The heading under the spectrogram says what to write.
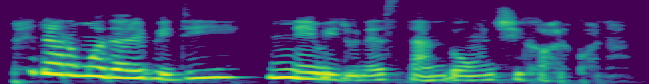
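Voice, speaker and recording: A woman reading a bedtime story with a husky, breathy voice. Her pitch swings expressively and she often slips into a whisper. She speaks gently to young listeners. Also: very animated.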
